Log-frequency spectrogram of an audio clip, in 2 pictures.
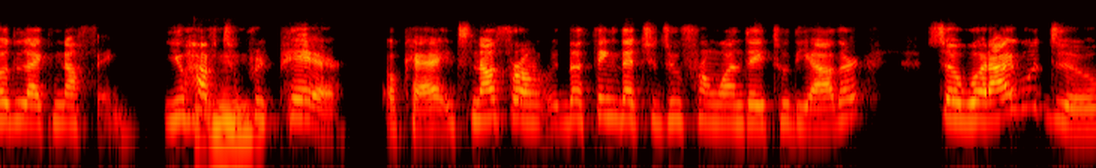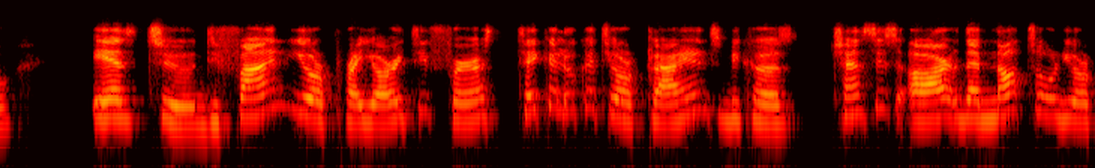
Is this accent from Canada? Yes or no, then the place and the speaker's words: no; Bologna, Emilia-Romagna, Italy; my hometown, Bologna.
